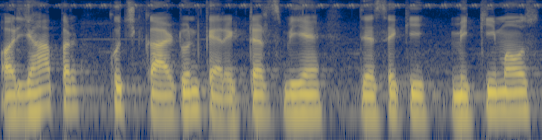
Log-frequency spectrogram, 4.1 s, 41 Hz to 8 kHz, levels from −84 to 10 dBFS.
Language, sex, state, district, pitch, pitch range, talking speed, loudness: Hindi, male, Uttar Pradesh, Lucknow, 115 Hz, 110-125 Hz, 175 wpm, -15 LUFS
